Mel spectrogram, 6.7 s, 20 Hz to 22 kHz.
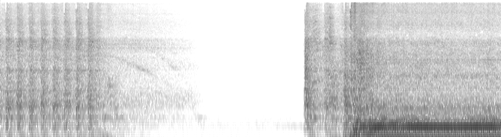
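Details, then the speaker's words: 1988 Jeep YJ abandoned for years, first start after new fuel pump, new fuel filter, blown-out lines and cleaned injectors: starter cranks, pause, then catches and runs steadily with a strong low hum; runs, but major fuel leak at pressure regulator. "whirl oh we got a major fuel leak at the regulator but other than not success that's awesome"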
